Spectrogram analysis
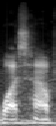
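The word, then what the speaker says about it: Weisshaupt: Or, as much as it pains me to say, they do pronounce it Weishaupt, so Weishaupt Fortress, with its walls of living rock towering over the desolate plains below.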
